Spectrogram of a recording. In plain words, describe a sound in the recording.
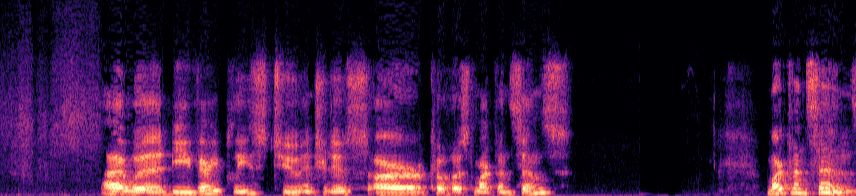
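A man speaks calmly and clearly over an online call.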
